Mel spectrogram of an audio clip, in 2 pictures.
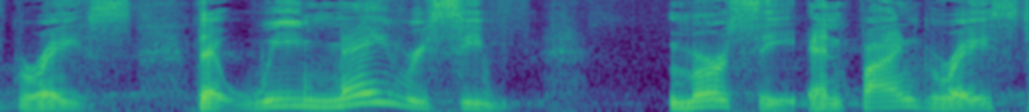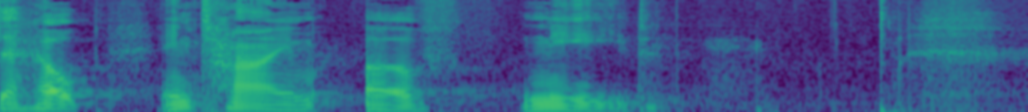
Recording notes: Faith Baptist Church in Hamilton, NJ.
